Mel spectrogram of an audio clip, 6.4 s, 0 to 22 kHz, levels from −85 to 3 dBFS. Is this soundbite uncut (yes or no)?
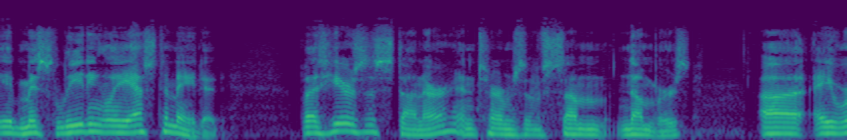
yes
